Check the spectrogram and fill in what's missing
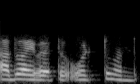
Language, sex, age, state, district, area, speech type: Kannada, female, 18-30, Karnataka, Chamarajanagar, rural, conversation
